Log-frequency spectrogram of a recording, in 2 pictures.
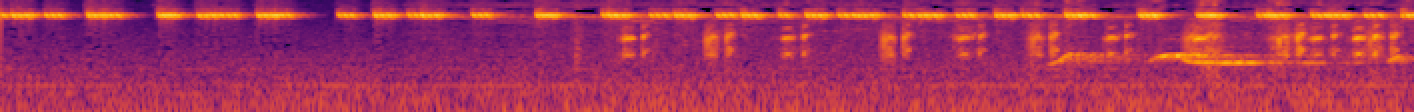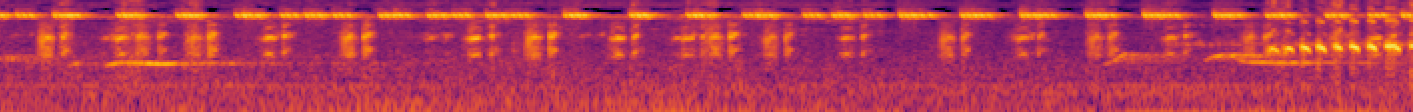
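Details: A loud chorus of crickets, said to repel rats and lull listeners to sleep, keeps up a continuous high pulsing chirp, overlaid by irregular lower clicking bursts and occasional slurred, falling whistle-like notes.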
